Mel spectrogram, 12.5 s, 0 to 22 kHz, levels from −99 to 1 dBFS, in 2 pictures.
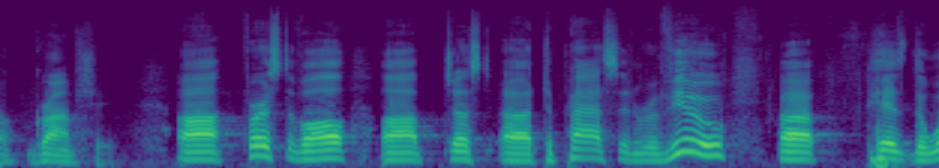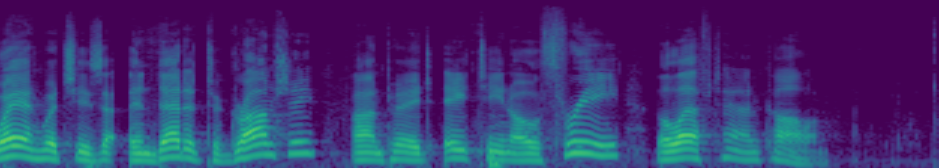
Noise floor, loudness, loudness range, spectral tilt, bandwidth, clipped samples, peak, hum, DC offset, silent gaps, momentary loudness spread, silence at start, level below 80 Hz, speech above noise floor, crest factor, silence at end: -77 dBFS; -32 LUFS; 5 LU; -6.5 dB/octave; 14 kHz; under 0.1%; -16 dBFS; none; under 0.1%; none; 13 LU; 0 s; -58 dBFS; 45 dB; 16 dB; 0.85 s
